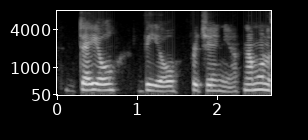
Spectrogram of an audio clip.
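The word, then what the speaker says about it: Daleville: going to begin in a little town called dale veal virginia and i'm going to spell it for you guys it's d-a-l-e-v-i-l-l-e dale veal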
